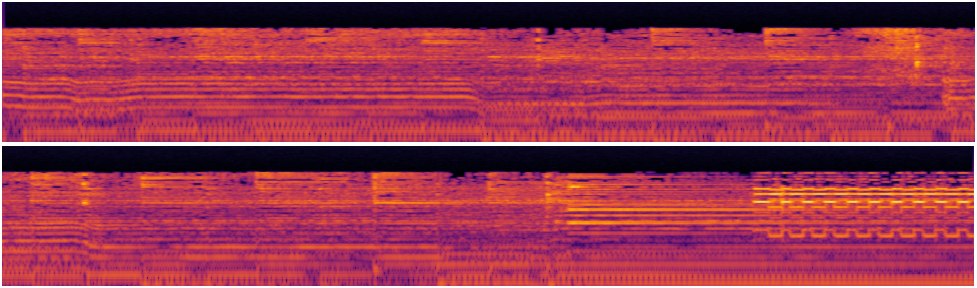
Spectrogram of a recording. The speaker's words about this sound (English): Get that phone.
